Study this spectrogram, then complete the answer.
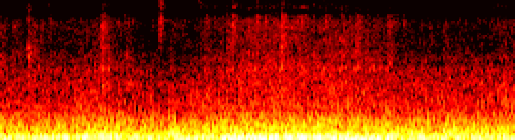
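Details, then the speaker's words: Mercury Cougar under restoration, engine running: rough uneven shaking rumble, misfiring as if running on only a couple of cylinders; needs a tune-up and carburetor overhaul. "She's running on just a couple cylinders. This is where the term tune-up came from. Carburetor needs to be going through for sure."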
